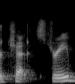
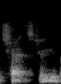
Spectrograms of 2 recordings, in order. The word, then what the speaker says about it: Chet Stream: you sure did um it gets pronounced many ways but yes that is the correct version hi I am chat stream I serve as the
